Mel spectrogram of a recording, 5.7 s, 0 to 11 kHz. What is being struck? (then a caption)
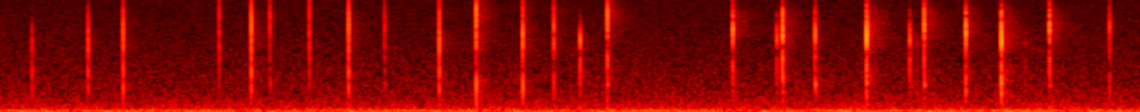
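Smartphone with glass screen and aluminium frame. Long acrylic nails tap and scratch the glass screen of a small, solid aluminum-and-glass iPhone held flat, its aluminum frame around the glass. About 25 short, sharp, bright clicks come at an irregular pace, peaking near 3.8 kHz and dying out almost instantly, with faint scratching and a low hum between them.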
